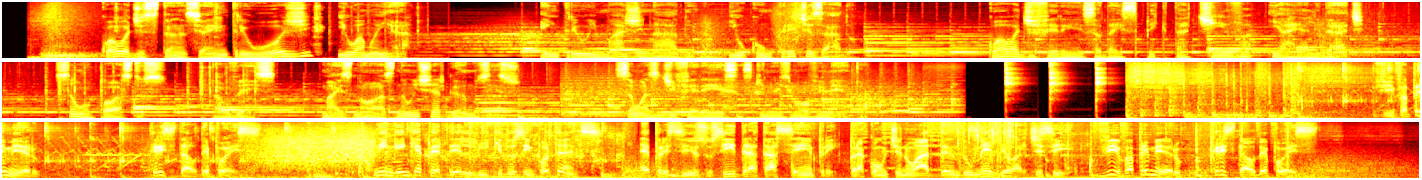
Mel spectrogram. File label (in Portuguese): rep completo locutor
